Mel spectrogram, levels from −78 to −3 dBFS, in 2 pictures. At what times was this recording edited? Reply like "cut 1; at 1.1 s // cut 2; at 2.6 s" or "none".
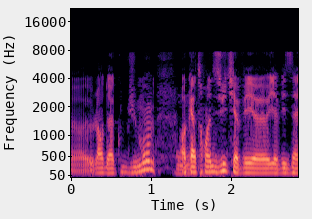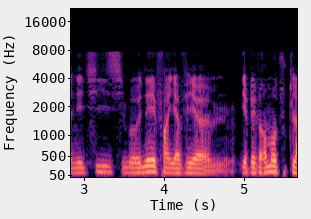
none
